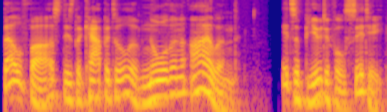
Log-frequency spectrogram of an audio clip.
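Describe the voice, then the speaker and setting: A man reading a self-introduction for a listening exercise, spelling out his name clearly. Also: mid-range voice, sing-song. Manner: slow, clearly enunciated, spells out names. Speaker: exam recording reader.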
